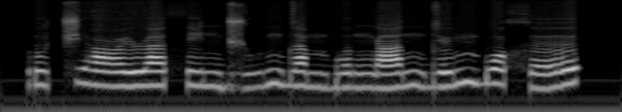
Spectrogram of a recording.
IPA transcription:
ɾ u t͡ʃ e̤ ʕ ø ɹ a θ i n d͡ʒ ṳ n d a m b ɤ ŋ a n d ø m b ɔ x ə

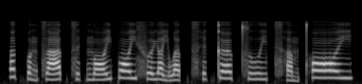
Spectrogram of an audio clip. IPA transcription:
ɐ˥ k̚ p ɐ˨˩ ŋ t͡s aː˨˥ t̚ t͡s ɪ˨ k̚ n̪ ɔː˨˥ j p ɔː˥ j f ɵ˧ ɥ ɐ˨˩ j w ɐ˨˥ t̚ t͡sʰ ɪ˧ k̚ t̪ œː˥ p̚ t͡s uː˧ j t͡sʰ ɐ˨˩ m t̪ʰ ɔː˥ j

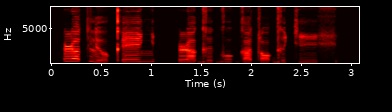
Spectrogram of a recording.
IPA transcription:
ɭ ɐ˥ t lʲ o˩ kʼ e˦ ʎ | ɭ ɐ˥ ɡ ɨ˩ ɡ u˥ ɡ ɐ˨ t ɔ˨ ɡ ɨ˨ c i˨ x

